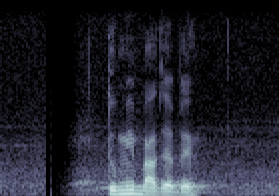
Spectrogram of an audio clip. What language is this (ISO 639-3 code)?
ben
